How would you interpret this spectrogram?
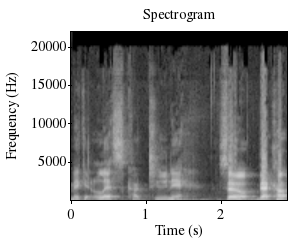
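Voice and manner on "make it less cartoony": bad, unconvincing Welsh accent. Quoting a Welsh art director's favorite note: bad Welsh accent. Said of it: "that always comes with an accent".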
